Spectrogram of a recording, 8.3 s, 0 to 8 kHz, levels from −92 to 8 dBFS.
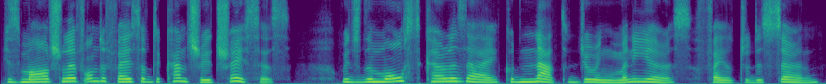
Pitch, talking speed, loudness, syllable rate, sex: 245 Hz, 165 wpm, -17 LUFS, 4.0 syllables/s, female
